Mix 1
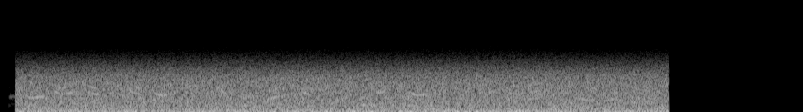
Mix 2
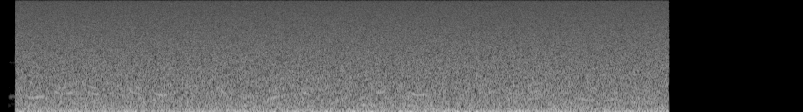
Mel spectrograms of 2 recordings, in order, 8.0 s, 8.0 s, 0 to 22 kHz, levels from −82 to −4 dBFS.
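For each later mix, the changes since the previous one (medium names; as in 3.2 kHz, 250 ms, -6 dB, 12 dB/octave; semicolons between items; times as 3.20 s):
master: remove low-pass 1.3 kHz 24 dB/octave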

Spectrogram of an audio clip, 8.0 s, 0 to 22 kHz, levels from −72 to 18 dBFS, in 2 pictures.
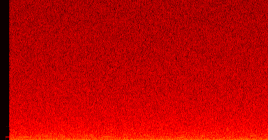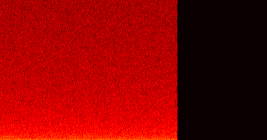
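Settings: master: add bass shelf 420 Hz +3 dB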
